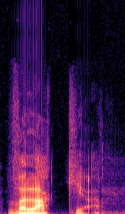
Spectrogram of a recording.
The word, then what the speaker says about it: Wallachia: Upon his trusted ally, Prince Mircea the Elder of Wallachia. – Wallachia. – I know Wallachia. – That sounds like a cool, that's a cool name. – There's different ways to pronounce it. That's the actual Romanian pronunciation.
